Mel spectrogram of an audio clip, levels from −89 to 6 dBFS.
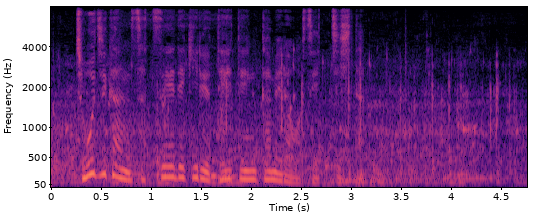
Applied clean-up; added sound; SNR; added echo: none; none; none; none.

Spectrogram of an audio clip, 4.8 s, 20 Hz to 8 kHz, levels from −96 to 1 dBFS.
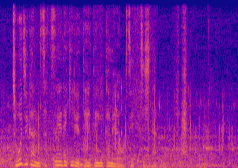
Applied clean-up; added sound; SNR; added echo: none; Sink (filling or washing); 17 dB; none.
